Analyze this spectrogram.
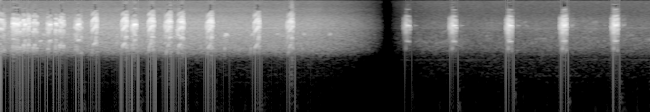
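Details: Little terns (Sterna albifrons), two pairs calling and displaying in flight: sharp, high, grating calls, first a quick chattering run over faint hiss, then single calls under a second apart.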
